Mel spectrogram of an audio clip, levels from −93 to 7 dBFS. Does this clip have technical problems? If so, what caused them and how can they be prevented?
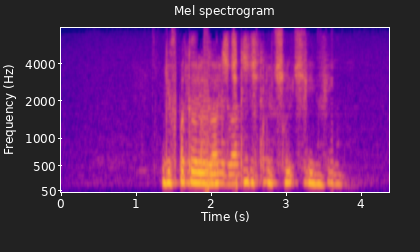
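Yes. Echo with no canceller runs throughout: the far end's loudspeaker feeds its open microphone, so your speech returns roughly 300 ms later, about 10 dB quieter and thinner. Having them use a headset or enable echo cancellation prevents it.

Concealed Bluetooth headset packet loss hits at 1.90 to 1.96 s, with a buzzy 30 ms stretch, and at 3.60 to 3.62 s, where the receiver filled gaps by repeating recent waveform. Keeping the headset near the phone and away from interference prevents it.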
